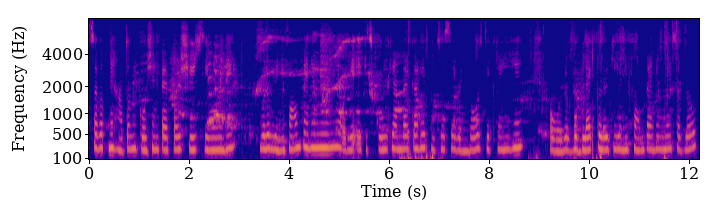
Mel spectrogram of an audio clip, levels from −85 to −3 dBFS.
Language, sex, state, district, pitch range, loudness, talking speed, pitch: Kumaoni, female, Uttarakhand, Uttarkashi, 220-240 Hz, -39 LUFS, 200 wpm, 230 Hz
